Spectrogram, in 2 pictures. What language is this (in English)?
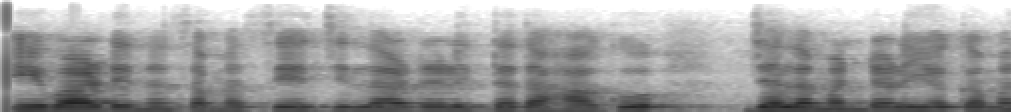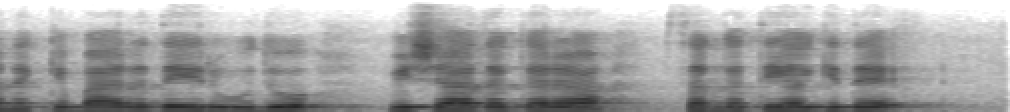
Kannada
